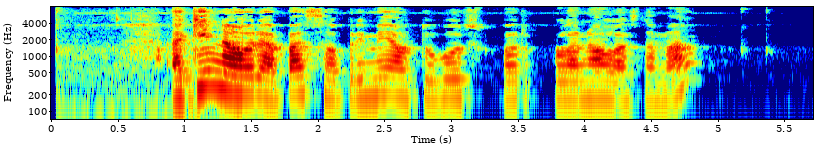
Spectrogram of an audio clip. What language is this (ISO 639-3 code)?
cat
